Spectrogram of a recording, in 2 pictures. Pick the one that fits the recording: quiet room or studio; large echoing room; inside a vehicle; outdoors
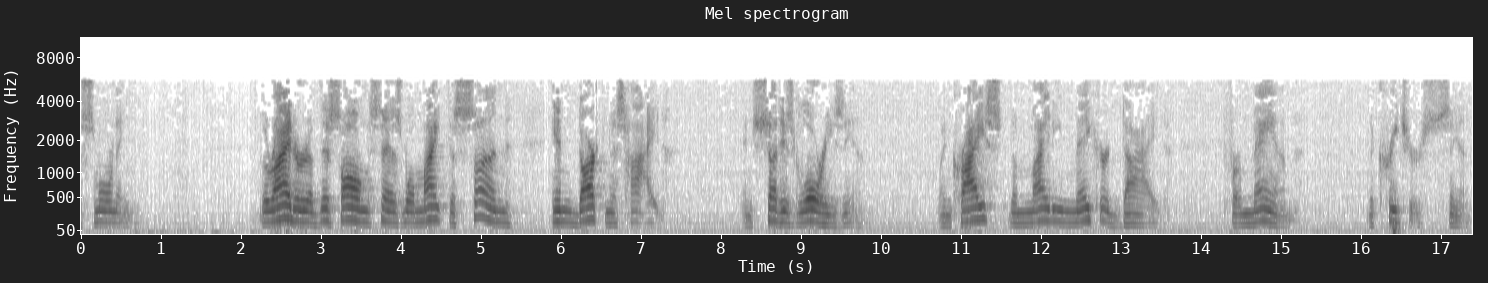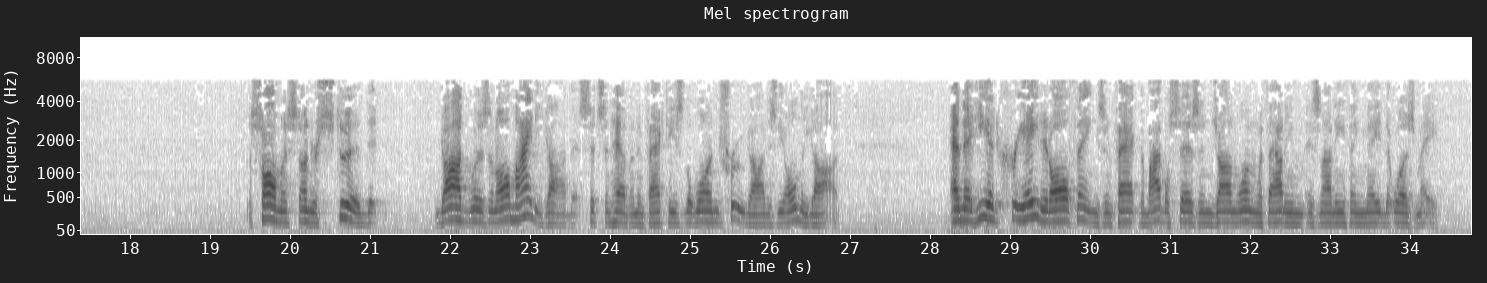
large echoing room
